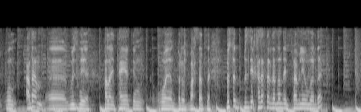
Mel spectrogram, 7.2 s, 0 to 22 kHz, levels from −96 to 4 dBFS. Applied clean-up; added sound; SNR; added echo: none; none; none; none.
